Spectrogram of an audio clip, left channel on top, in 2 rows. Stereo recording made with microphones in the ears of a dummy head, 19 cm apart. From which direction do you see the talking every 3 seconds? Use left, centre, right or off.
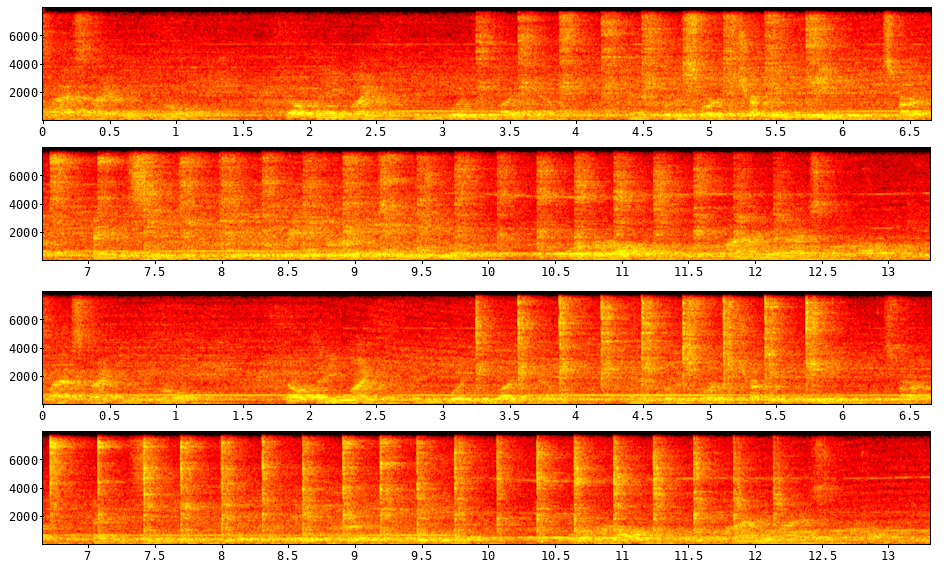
right, centre, left, left, left.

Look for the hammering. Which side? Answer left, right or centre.
right.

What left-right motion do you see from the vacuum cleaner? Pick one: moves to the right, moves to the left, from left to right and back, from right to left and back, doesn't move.
from right to left and back.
